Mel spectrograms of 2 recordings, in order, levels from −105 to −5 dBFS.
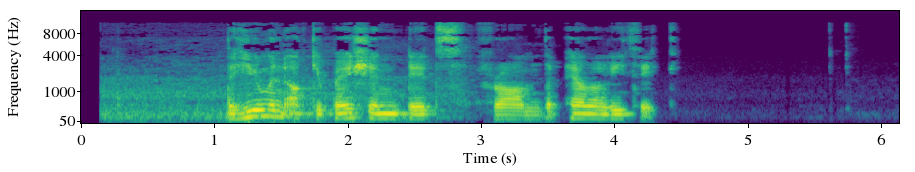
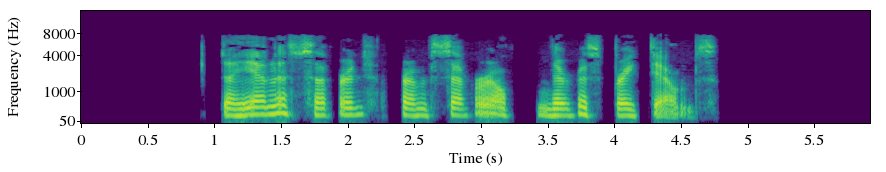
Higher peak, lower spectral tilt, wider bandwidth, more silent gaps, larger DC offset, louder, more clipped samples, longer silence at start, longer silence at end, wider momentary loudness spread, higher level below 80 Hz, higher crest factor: about the same, -2 dBFS vs -2 dBFS; about the same, -4.5 dB/octave vs -4.5 dB/octave; first, 11.5 kHz vs 8 kHz; second, none vs 2.30-2.39 s, 3.25-3.41 s, 3.91-3.99 s, 4.19-4.25 s; neither; first, -16 LUFS vs -19 LUFS; neither; second, 0.15 s vs 1.05 s; first, 1.7 s vs 1.2 s; first, 24 LU vs 10 LU; first, -54 dBFS vs -62 dBFS; about the same, 18 dB vs 20 dB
